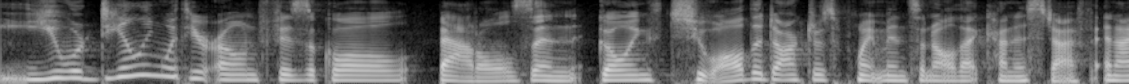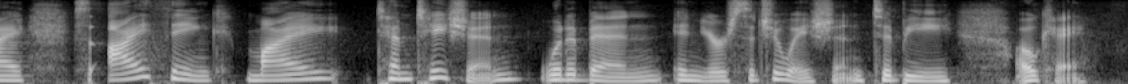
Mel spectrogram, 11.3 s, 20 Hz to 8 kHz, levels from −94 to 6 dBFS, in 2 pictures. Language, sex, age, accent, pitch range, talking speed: English, female, 30-49, American, 170-220 Hz, 190 wpm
